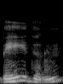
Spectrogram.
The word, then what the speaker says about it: bath: 이 bathe는 목욕하다라고 하는 동사인데 목욕이라고 하는 명사는 이 e가 빠지죠. th까지. 그리고 발음은 bath 이렇게 발음하고 거기다 e를 붙여서 동사화 하면은 bathe라고 발음합니다. 목욕하다.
